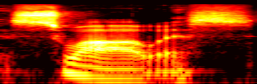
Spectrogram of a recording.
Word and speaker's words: suavis: And this sometimes holds for U following an S or a G, like suavis customarily has two syllables, not three.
